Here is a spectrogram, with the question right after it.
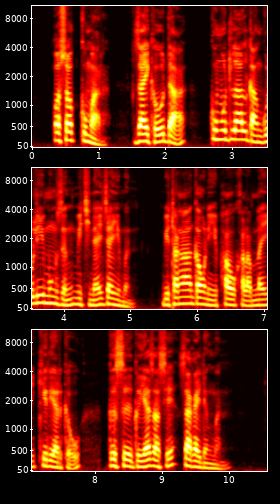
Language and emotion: Bodo, neutral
